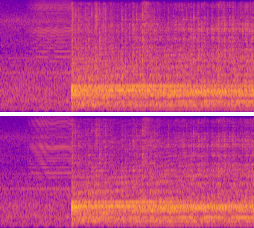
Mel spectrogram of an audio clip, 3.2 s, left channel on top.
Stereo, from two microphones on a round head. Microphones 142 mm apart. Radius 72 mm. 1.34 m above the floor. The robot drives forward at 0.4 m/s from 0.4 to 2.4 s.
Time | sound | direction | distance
0.9 | a drill | 35° left (ahead or behind) | 0.7 m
